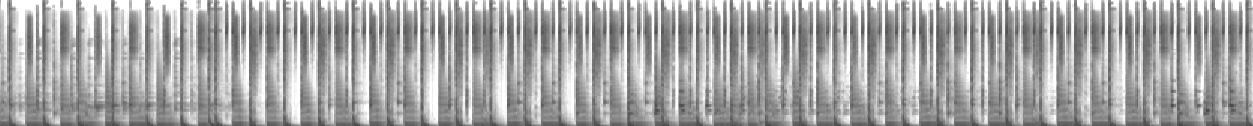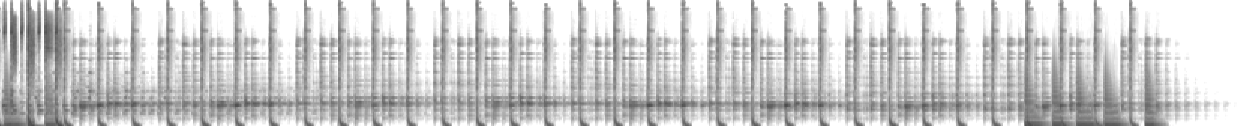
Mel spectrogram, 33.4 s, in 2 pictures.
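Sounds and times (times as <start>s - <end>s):
techno music: 0.0s - 22.8s, 30.4s - 32.1s.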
